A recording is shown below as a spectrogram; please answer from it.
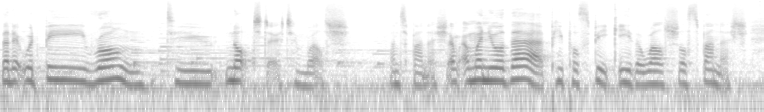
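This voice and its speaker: A woman's voice: lowish voice, steady tone, unhurried, few pauses, darkish tone, soft background music. A woman filmmaker in a documentary interview, explaining a decision earnestly.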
